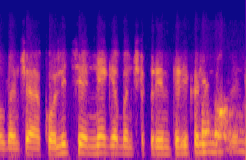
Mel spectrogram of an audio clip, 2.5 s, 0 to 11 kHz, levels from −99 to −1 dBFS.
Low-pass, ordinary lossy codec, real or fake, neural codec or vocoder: 7.2 kHz; Opus, 24 kbps; real; none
